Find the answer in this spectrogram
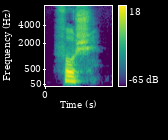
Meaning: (verb) inflection of faucher: 1. first/third-person singular present indicative/subjunctive 2. second-person singular imperative; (noun) pickpocketing or shoplifting
- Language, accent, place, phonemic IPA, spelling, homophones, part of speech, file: French, France, Lyon, /foʃ/, fauche, Fauch / fauchent / fauches, verb / noun, LL-Q150 (fra)-fauche.wav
